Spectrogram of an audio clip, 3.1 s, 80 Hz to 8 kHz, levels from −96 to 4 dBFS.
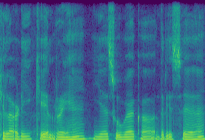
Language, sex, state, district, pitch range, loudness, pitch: Hindi, male, Bihar, Vaishali, 140-155 Hz, -17 LUFS, 145 Hz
